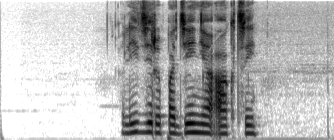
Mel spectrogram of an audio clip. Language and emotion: Russian, neutral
